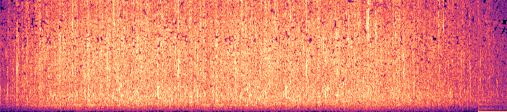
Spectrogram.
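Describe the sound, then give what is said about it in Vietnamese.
Audience applause at a talk, dense sustained clapping from many hands, loud and even for several seconds before it stops abruptly. “có một số bạn vỗ tay”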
